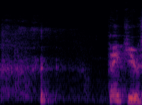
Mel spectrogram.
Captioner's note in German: lacht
